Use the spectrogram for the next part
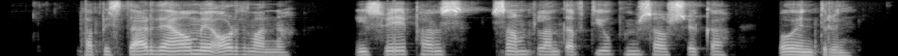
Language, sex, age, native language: Icelandic, female, 30-39, Icelandic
